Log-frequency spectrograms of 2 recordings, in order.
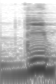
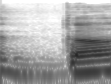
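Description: First: "the" said as "thee" with a long ee; "the" pronounced "thee" before a vowel. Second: "the," said as "thuh" with a short schwa; consonant-form article "the," as "thuh"; "the" before a consonant. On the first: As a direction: say "the" as "dee", vowel-form article. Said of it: "स्वर के शुरू होने से, होने वाले शब्द के पहले जब the". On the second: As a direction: say "the," as "duh", short and weak. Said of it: "consonant से शुरू होने वाले". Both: Shown as a demonstration.

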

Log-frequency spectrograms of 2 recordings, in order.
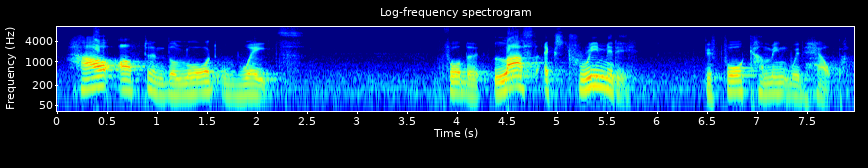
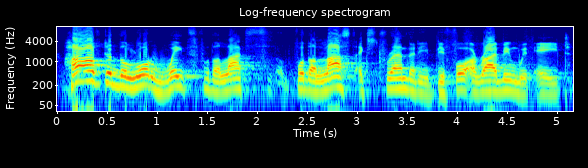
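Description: First: Measured quotation from the commentary; quoted reading. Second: Loud preaching build; fervent pulpit call; preached. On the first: Shown as a demonstration. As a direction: read the commentary slowly and gently. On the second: Acted. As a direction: drive the line home to the crowd. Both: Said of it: "Phillips writes in the commentary".

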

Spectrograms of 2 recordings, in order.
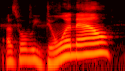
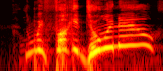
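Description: First: Said in the usual way. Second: Loud, much higher, outraged repeat of the question; outraged shout. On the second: Real, not acted. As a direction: yell the question in indignant disbelief.

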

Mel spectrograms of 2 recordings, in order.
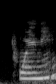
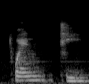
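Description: First: "Twenty" as tweni, the T dropped; American twenty. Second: "Twenty" with a clear T, twen-tee; British twenty. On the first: Teacher demonstrating American "Twenty" with no T. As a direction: say "Twenty" with a silent T. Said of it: "American English". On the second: Teacher demonstrating British "Twenty" with the T. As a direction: say "Twenty" pronouncing every T. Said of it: "British English". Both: Shown as a demonstration.

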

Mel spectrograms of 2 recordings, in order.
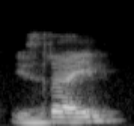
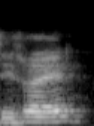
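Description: First: "Israel" said the Turkish way, ending in "-il"; Turkish pronunciation. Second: "Israel" said the Spanish way, ending in "-el"; Spanish pronunciation. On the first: Teacher models the Turkish country name, Turkish pronunciation. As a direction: say "Israel" as Turkish "İsrail", rising at the end. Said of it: "Entonces, en español es Israel". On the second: Teacher gives the Spanish name for contrast, Spanish pronunciation. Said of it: "en español es Israel". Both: Shown as a demonstration.

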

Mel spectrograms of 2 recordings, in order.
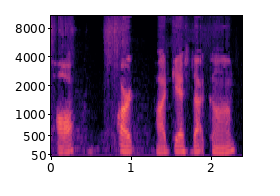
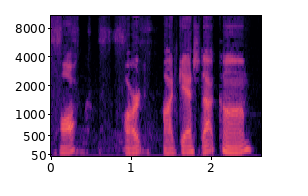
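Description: The two takes are said the same way.

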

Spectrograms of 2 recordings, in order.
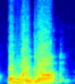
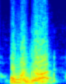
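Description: No difference in how they are said.

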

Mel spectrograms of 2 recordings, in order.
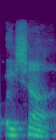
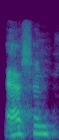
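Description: First: Ashan as ay-SHAHN; Ashan: ay-SHAHN, weight on the end; second pronunciation of Ashan. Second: Ashan as ASH-un; Ashan: ASH-un, weak second syllable; first pronunciation of Ashan. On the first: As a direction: say Ashan with an open "ah" in the last syllable. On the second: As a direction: say Ashan with stress up front, short "a" as in ash. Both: Shown as a demonstration. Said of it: "pronouncing your name correctly".

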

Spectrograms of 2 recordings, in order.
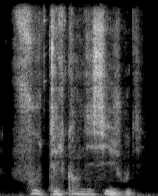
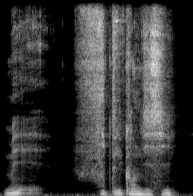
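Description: First: Much higher, louder yell; detective actually yells at her to leave; shouted order. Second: Higher, louder furious yell; detective's hidden thought yelling at her; angry shout. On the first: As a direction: bellow her out. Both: A narrator's reading.

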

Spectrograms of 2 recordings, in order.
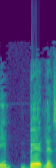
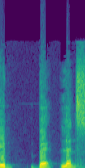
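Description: First: Said in the usual way. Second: ইমব্যালেন্স slowly split into three syllables. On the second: Shown as a demonstration. Teacher shows three syllables, saying ইমব্যালেন্স slowly in parts. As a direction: break ইমব্যালেন্স into three clear beats. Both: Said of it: "তিনটে syllable".

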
